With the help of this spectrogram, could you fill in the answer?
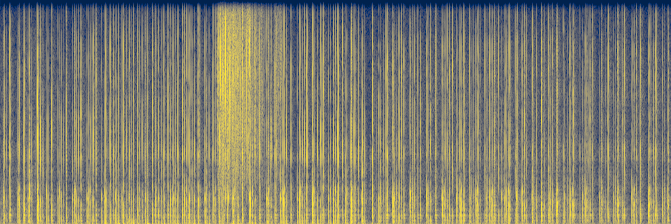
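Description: Long painted nails tap and scratch a hand-sized white plastic O'Keeffe's Skin Repair lotion bottle with a pump, hollow and likely partly full. The result is a dense, continuous run of quick, bright, crackly clicks and taps. A louder, hissy scratching burst comes in about a third of the way through.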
